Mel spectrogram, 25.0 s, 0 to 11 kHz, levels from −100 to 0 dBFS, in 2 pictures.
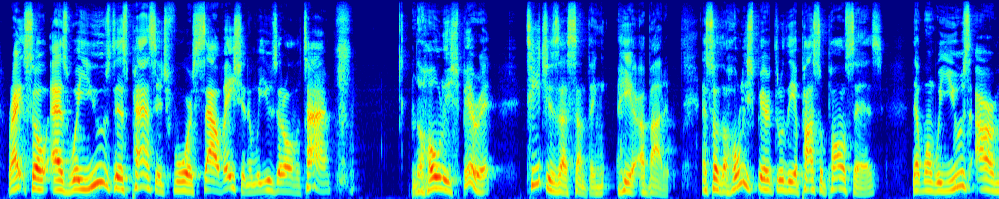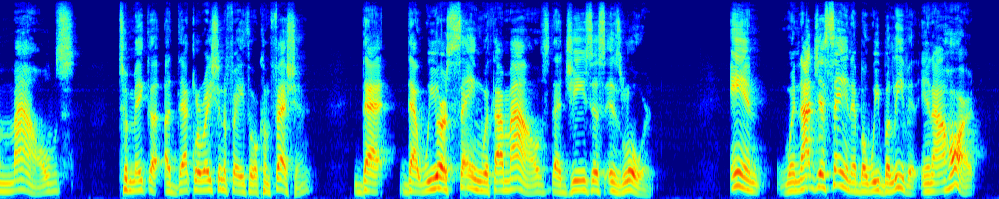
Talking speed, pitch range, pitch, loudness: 180 wpm, 140-185 Hz, 155 Hz, -26 LUFS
